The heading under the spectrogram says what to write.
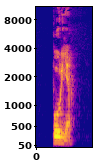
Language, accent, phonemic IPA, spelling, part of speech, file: French, France, /pɔ.ljɛ̃/, paulien, adjective, LL-Q150 (fra)-paulien.wav
- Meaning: taken against a fraudulent debtor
